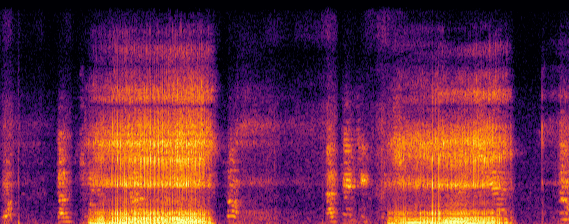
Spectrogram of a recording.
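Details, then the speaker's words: Sleeping person: two long, loud, rattling breath sounds about two seconds apart with quiet pauses between; snoring. "зайка Ты храпишь котнок храпишь да"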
